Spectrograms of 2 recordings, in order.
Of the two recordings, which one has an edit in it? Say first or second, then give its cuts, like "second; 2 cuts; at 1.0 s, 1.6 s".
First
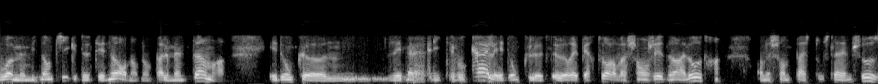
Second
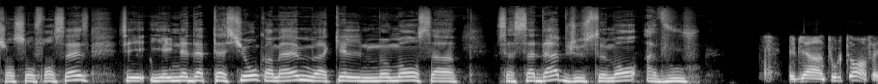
first; 1 cut; at 1.4 s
